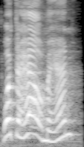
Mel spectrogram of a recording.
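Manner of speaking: loud, high indignant yell; angry confrontation. Acted. Dwarf storming over to Anarian after losing, loud indignant yell. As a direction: bark it at the guy who cost you the bet.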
